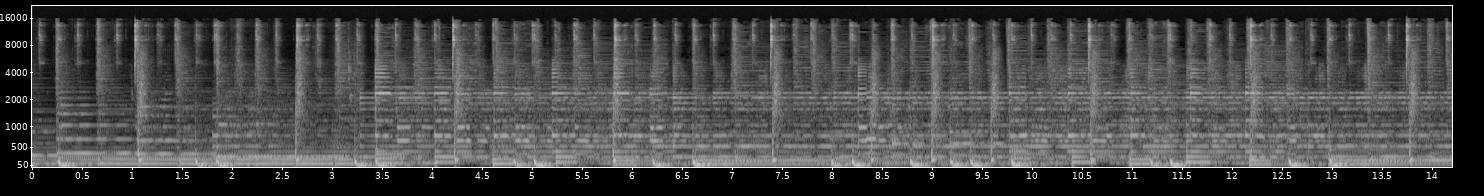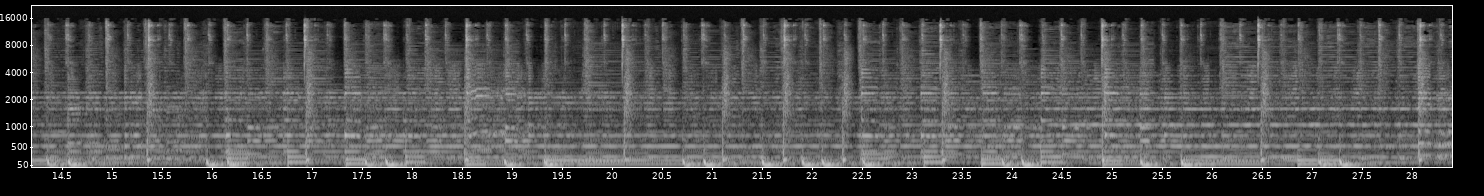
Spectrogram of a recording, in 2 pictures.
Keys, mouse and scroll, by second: 0.0-2.4 typing, 4.2 shift+l, 5.7-8.2 typing, 8.8 Return, 9.6-13.6 typing, 15.9 click, 16.9 right click, 18.4 click, 19.3-25.1 drag, 26.1-28.2 typing.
